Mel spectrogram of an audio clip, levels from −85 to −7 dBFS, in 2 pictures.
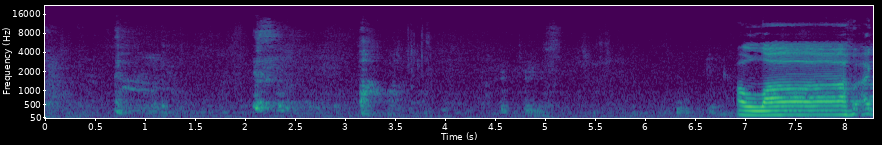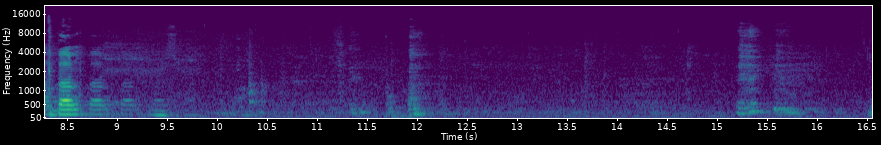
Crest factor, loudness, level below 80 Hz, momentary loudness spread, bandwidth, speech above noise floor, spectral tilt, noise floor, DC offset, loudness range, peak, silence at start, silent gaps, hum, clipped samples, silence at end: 24 dB; -35 LUFS; -68 dBFS; 28 LU; 16 kHz; 31 dB; -5 dB/octave; -62 dBFS; under 0.1%; 23 LU; -18 dBFS; 0 s; none; none; under 0.1%; 0 s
